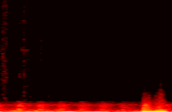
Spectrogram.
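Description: Low, muffled heartbeat-like pulse in a film trailer's sound design: one deep thump at the very start and another near the end, about two seconds apart, over a dull low rumble.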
